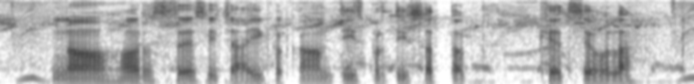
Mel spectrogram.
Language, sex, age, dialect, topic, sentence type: Bhojpuri, male, 18-24, Western, agriculture, statement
